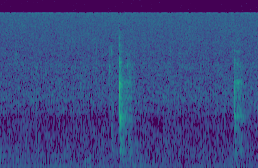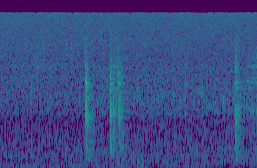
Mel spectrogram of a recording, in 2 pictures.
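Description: Near silence with five faint, sharp clicks spaced about a second apart, two of them close together past the middle.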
